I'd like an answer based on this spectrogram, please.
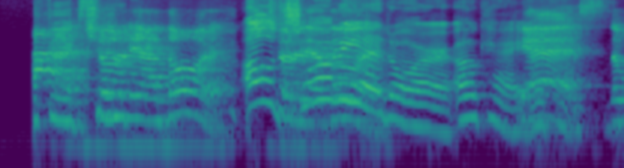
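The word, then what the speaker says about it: chorreador: And we even bought, did I tell you that we got, please tell me how to pronounce it, a corridor? Choreador.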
